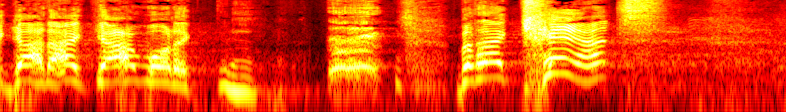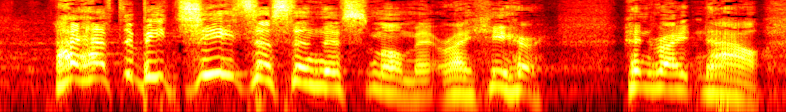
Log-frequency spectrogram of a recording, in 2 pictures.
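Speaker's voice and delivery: fervent sermon exhortation, punching each "be Jesus"; preaching. Acted. Pastor urges teachers, nurses and moms, preaching with fervour. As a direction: call them out to go live it.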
